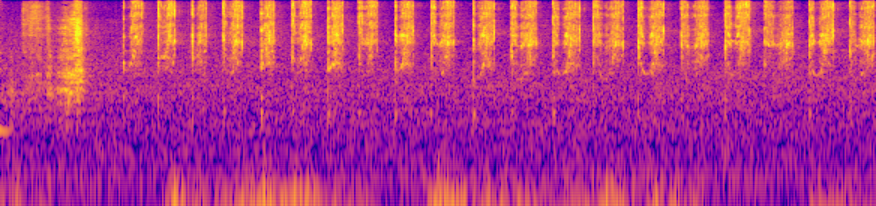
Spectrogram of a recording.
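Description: A large knife sawing back and forth through a blue catfish during filleting, a rapid train of rasping strokes about four a second.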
